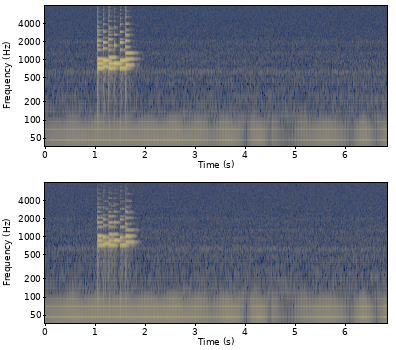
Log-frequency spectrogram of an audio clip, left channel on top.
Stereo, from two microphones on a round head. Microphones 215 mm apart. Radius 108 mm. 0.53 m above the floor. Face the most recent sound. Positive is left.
turn(degrees=55)  # may be behind; listen again after turning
